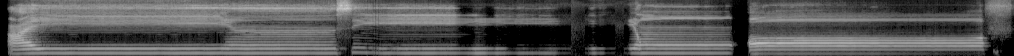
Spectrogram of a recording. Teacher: आइन सीन का गुन्ना लाइट होता है एंड नून का गुन्ना क़ाफ के साथ में हैवी होता है. सीन के साथ लाइट होगा, क़ाफ के साथ हैवी होगा.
